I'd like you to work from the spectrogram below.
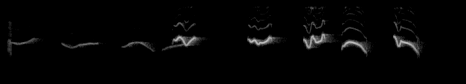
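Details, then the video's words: Silver-eared mesia singing a rising sequence: three soft, drawn-out whistles, then five louder, bright slurred whistles, each dipping and rising, about two per second. "Chim Ngũ Sắc Hót - tiếng chim ngũ sắc hót"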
